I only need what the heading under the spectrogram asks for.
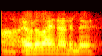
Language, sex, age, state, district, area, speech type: Malayalam, male, 30-45, Kerala, Malappuram, rural, conversation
